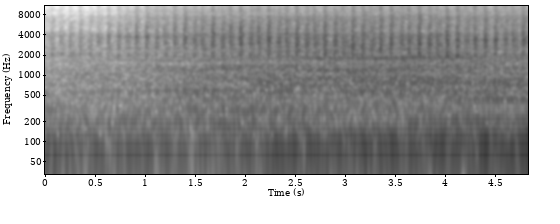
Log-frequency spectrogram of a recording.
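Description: A quick, even ticking, about three and a half per second, sits over a steady idle, coming from the top of the engine.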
